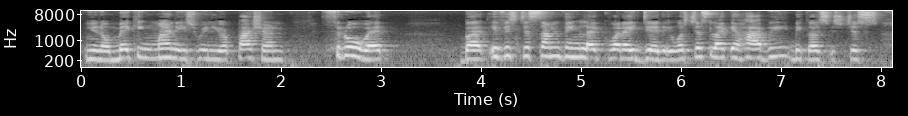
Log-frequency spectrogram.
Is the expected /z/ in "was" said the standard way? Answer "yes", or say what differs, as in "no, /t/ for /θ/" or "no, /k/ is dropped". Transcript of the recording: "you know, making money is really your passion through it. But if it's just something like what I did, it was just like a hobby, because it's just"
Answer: no, /s/ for /z/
